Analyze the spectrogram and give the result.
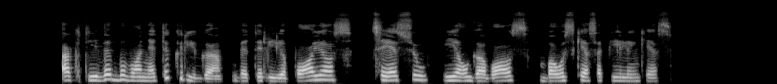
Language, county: Lithuanian, Alytus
